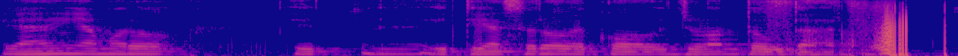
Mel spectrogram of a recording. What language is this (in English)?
Odia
